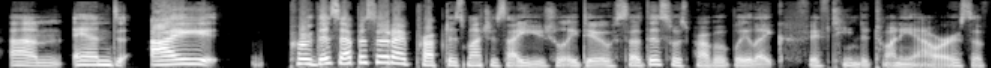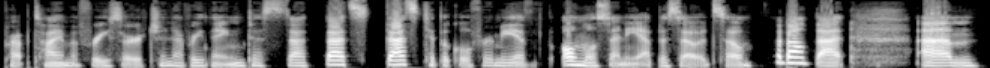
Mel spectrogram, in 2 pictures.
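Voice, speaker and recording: Woman, low pitch, dry close sound, podcast co-host, casual chat, giggly, animated storyteller. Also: a little fast, creaky, no room sound. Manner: giggly, chuckles often while talking.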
